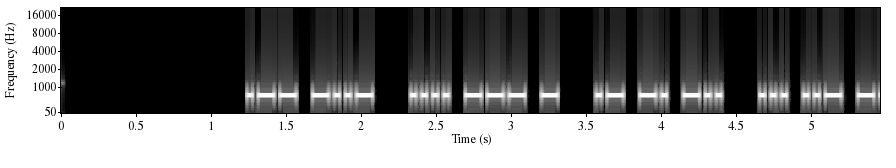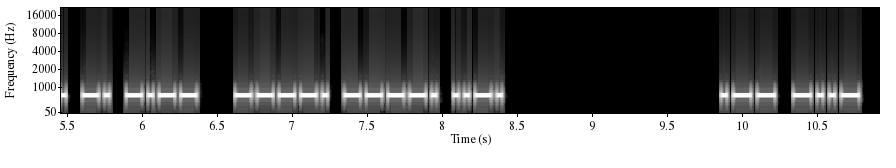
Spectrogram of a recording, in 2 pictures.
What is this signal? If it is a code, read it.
Morse code, heard as a keyed tone, about 31 wpm, 700 Hz. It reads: WX HOT AND SUNNY 99F WX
